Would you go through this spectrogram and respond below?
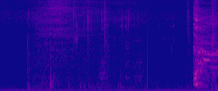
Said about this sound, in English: … doing the proper thing by turning his mic off before he coughs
